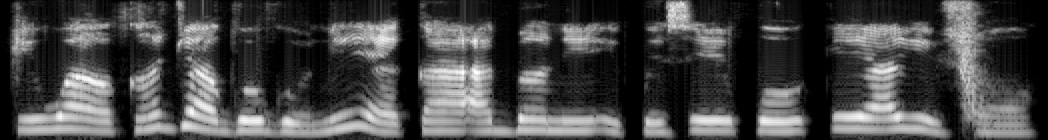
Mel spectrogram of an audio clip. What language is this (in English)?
Yoruba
